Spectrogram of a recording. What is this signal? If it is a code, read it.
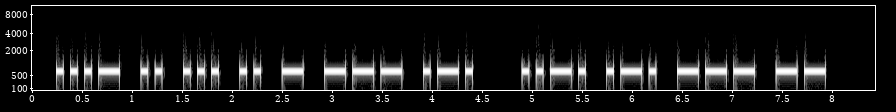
Morse code, heard as a keyed tone, about 17 wpm, 700 Hz. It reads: VISITOR FROM
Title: Pangram Challenge v2 - 17wpm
